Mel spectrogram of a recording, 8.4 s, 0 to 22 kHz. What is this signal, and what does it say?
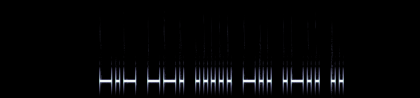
Morse code, heard as a keyed tone, about 15 wpm, 700 Hz. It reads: KG5DLI
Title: USA Call Signs - 6 Characters - Repeated 3x - 15wpm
